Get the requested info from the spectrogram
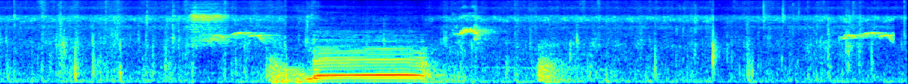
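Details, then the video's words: Bull among tame cattle walking to the pen, calling the females with one sustained, even moo lasting under a second, while brief high bird chirps sound before and after. "suara sapi jantan memanggil betina"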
